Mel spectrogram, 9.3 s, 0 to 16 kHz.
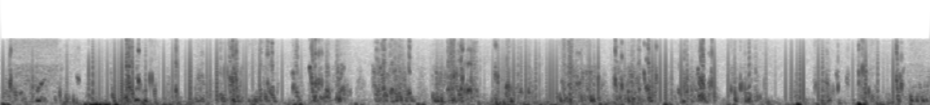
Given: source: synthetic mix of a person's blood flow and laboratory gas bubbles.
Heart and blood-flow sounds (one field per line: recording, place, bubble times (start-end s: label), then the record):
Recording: Doppler ultrasound of blood flow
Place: subclavian vein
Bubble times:
0.06-0.71 s: bubbles
0.76-0.80 s: bubbles
1.09-1.59 s: bubbles
1.73-1.80 s: bubbles
1.93-2.80 s: bubbles
2.91-3.04 s: bubbles
3.08-3.52 s: bubbles
3.71-4.18 s: bubbles
4.30-4.81 s: bubbles
4.92-5.33 s: bubbles
5.55-6.05 s: bubbles
6.12-6.62 s: bubbles
6.72-7.21 s: bubbles
7.27-7.69 s: bubbles
8.13-8.42 s: bubbles
8.46-8.50 s: bubbles
8.57-8.79 s: bubbles
8.96-9.31 s: bubbles
From the record:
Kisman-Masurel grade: 342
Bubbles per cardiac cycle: rolling drumbeat, 9 or more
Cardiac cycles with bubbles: 100%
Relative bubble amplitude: moderate (0.250 to 0.450)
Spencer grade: 3 (all of the cardiac periods contain showers or single bubble signals, but not dominating or overriding the cardiac motion signals)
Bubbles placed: anywhere in the cardiac cycle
